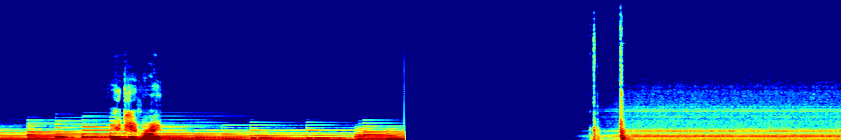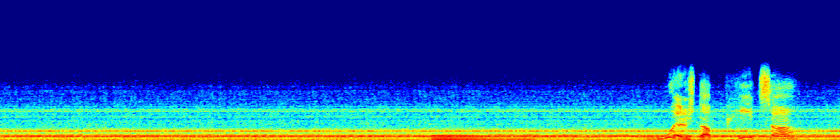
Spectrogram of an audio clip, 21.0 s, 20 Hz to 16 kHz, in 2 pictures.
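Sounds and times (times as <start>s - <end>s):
mechanical hum with tones: 7.2s - 21.0s.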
